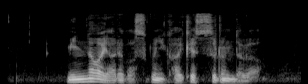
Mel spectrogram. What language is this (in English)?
Japanese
